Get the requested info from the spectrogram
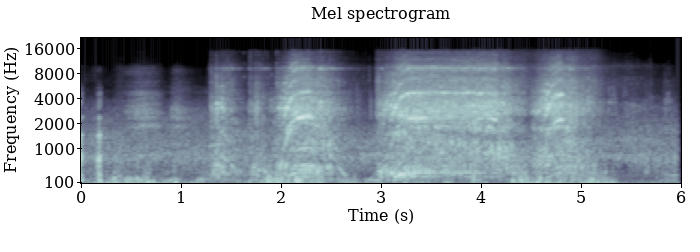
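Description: Electric RC monster truck's motor and drivetrain whining, rising in pitch as it speeds up, twice, with a held high whine in between.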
